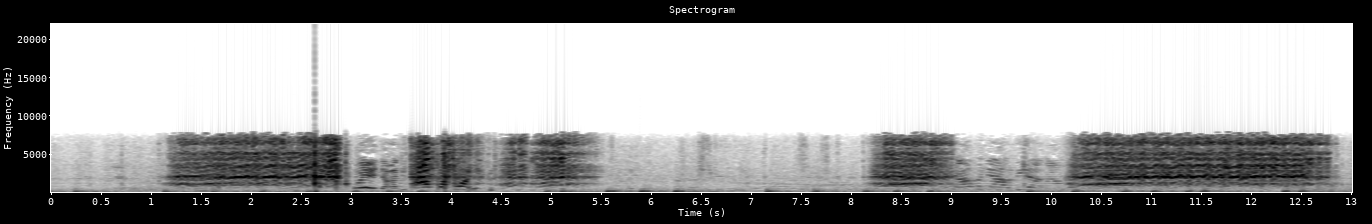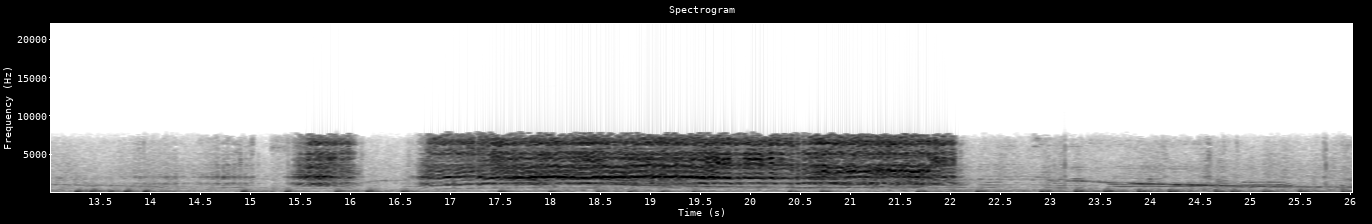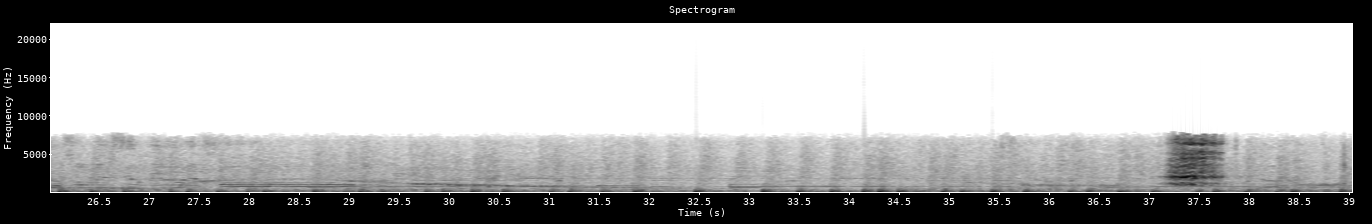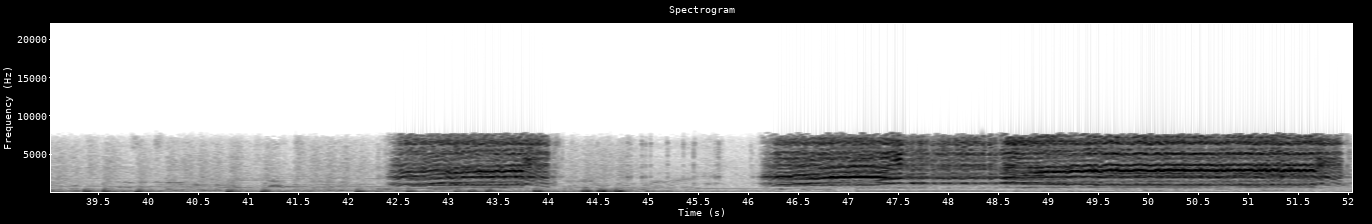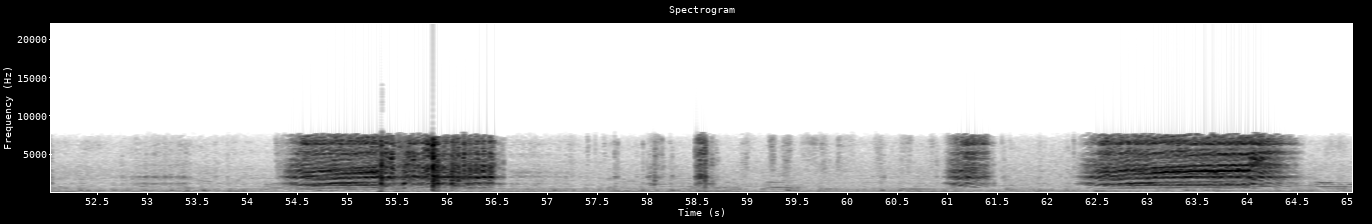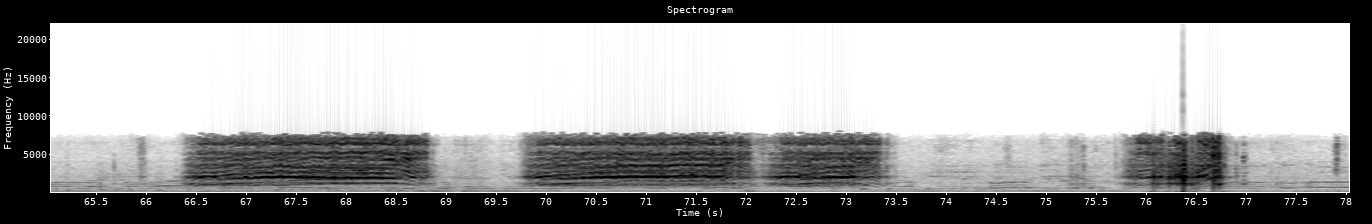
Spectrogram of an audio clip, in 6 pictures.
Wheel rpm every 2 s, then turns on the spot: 30, 110, 80, 10, 40, 100, 100, 20, 70, 160, 150, 20, 0, 0, 0, 0, 0, 0, 0, 10, 0, 60, 30, 100, 160, 150, 30, 70, 60, 0, 10, 80, 30, 60, 90, 120, 110, 10, 40.
8-10 12-14 22-24 44-46 52-54 60-62 74-78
